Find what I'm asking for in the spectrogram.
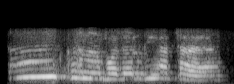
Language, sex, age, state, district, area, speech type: Hindi, female, 60+, Bihar, Madhepura, rural, conversation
